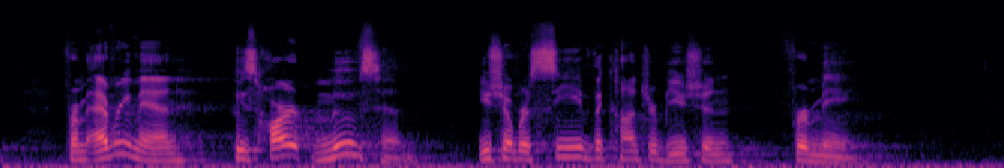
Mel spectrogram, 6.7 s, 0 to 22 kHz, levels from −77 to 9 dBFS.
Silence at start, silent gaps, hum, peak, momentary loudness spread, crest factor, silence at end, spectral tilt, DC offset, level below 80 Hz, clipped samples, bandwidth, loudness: 0 s; none; none; -12 dBFS; 13 LU; 22 dB; 0 s; -3.5 dB/octave; under 0.1%; -50 dBFS; under 0.1%; 14.5 kHz; -32 LUFS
